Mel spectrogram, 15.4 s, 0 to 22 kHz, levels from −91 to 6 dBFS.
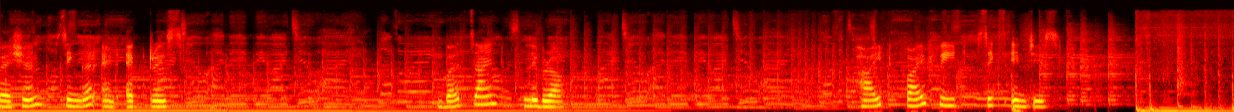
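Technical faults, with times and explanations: No technical faults can be heard anywhere here.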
